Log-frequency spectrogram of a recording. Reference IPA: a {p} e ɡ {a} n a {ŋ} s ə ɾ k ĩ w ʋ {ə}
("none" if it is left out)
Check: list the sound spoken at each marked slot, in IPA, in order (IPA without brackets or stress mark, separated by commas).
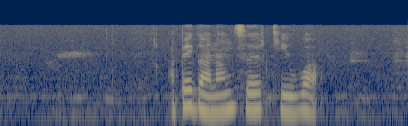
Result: p, a, ŋ, a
